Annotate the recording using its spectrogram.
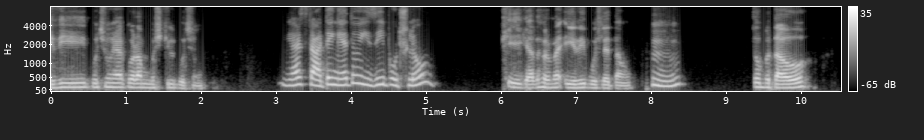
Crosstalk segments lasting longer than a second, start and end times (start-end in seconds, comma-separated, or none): none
